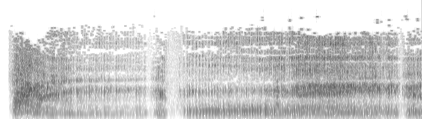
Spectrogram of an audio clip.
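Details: Lion (Panthera leo), roar.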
